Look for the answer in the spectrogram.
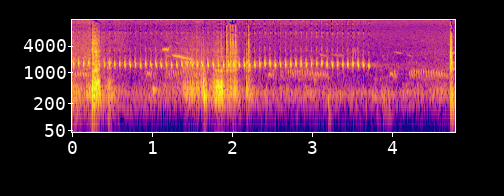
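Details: A crested barbet on a 16 September morning safari drive in the Sabi Sands, South Africa, gives its trill, which it makes with a split larynx: a long, even, rapid trill on one pitch for about three seconds, with a few thumps and knocks.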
